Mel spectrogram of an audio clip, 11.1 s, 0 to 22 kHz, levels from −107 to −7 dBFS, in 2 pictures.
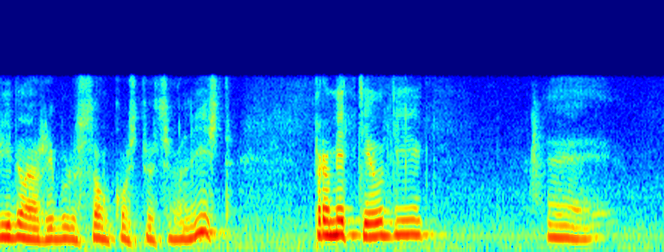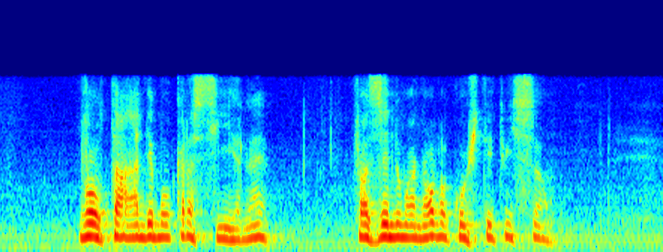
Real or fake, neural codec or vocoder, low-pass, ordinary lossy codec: real; none; 7.2 kHz; AAC, 48 kbps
